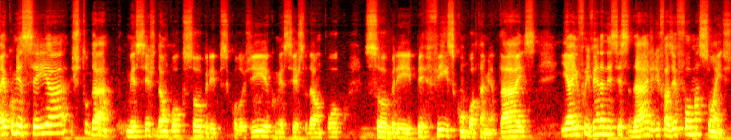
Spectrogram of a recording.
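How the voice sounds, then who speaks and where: With a slight Carioca accent, a man speaks at a moderate pace in a medium, somewhat breathy voice whose pitch swings very widely. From Brazil, Rio de Janeiro. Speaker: human behaviour consultant. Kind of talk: interview. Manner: hesitant, filler-heavy.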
